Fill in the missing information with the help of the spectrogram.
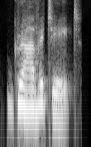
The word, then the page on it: gravitate: Indian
